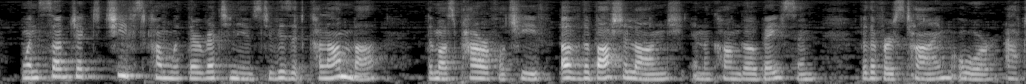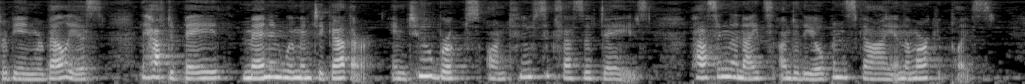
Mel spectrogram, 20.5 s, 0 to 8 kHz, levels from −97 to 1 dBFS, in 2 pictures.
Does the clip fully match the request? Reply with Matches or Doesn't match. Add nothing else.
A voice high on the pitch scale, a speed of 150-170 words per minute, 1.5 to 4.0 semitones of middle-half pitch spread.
Matches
